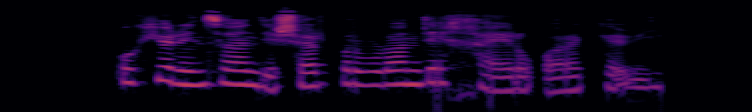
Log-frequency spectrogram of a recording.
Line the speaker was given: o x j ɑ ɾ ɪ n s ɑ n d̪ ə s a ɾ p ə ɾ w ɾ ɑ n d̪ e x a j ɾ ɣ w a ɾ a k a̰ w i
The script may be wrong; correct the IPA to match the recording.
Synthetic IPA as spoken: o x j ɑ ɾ ɪ n s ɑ n d̪ ə ʃ a ɾ p ə ɾ w ɽ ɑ n d̪ e x a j ɾ ɣ w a ɾ a k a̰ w i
